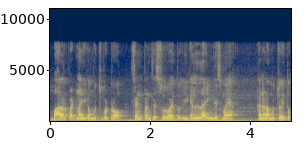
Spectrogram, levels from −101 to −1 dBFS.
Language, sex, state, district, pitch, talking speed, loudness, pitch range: Kannada, male, Karnataka, Chamarajanagar, 155 Hz, 185 wpm, -16 LUFS, 145-165 Hz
